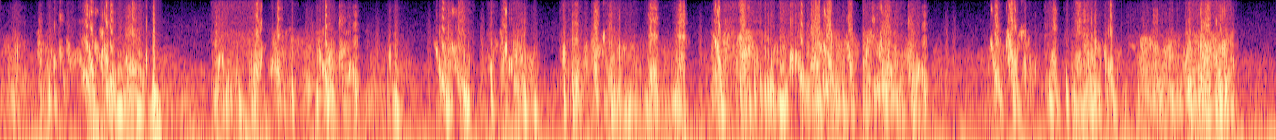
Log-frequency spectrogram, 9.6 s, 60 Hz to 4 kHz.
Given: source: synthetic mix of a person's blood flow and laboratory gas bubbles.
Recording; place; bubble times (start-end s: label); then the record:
Doppler ultrasound of blood flow; subclavian vein
0.00-0.20 s: bubbles
0.27-1.21 s: bubbles
1.57-2.71 s: bubbles
2.88-3.03 s: bubbles
3.23-3.56 s: bubbles
3.65-4.05 s: bubbles
4.19-5.18 s: bubbles
5.28-6.98 s: bubbles
7.37-8.41 s: bubbles
8.44-9.29 s: bubbles
From the record:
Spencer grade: 4 (maximum detectable bubble signal sounding continuously throughout systole and diastole of every cardiac period, and overriding the amplitude of the normal cardiac signals); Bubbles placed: anywhere in the cardiac cycle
